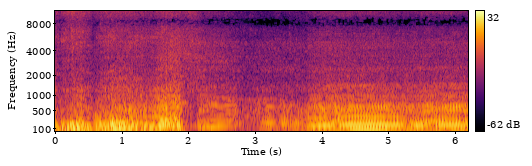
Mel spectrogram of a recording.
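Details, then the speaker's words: Resprayed rotary-engined car after sitting for some time, cold start on low battery power: fires quickly, revs up, dips, then settles into a rising even run; normal cold start. "And there we go. And that's your cold start."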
